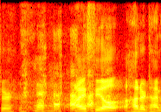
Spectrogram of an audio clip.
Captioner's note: laughter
